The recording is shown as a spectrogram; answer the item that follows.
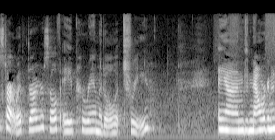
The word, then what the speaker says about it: pyramidal: So this would be pronounced pyramidal.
